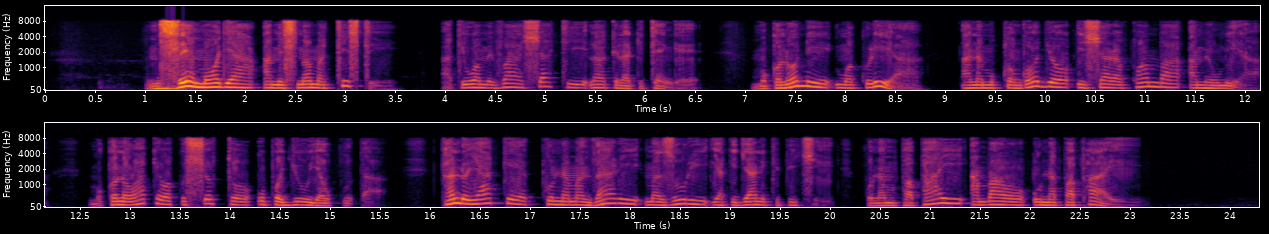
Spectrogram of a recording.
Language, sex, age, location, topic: Swahili, male, 25-35, Kisii, health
